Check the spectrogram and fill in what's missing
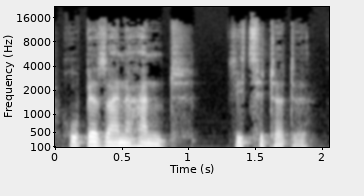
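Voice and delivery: ordinary delivery, nothing marked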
